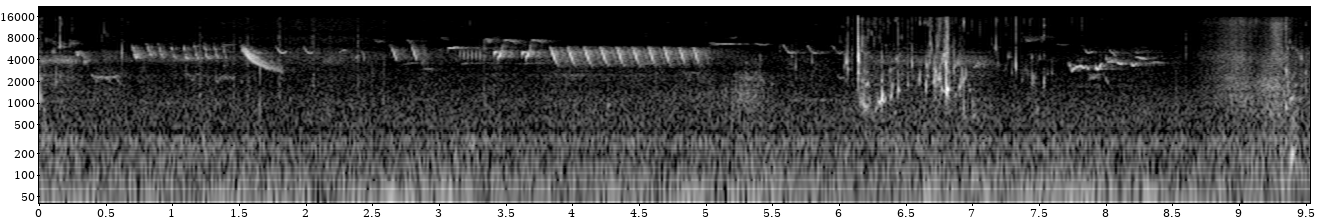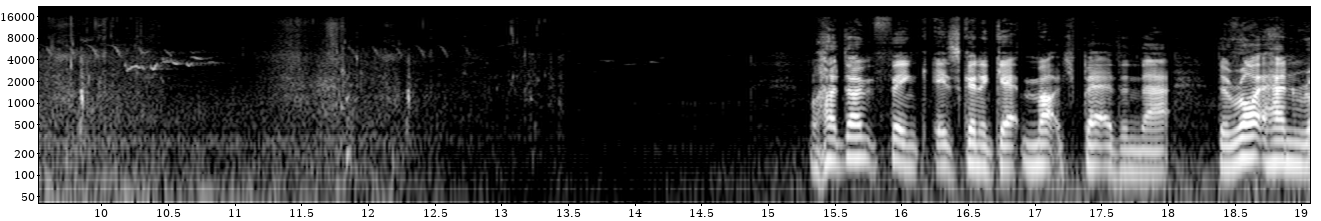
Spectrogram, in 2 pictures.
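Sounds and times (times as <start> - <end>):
water splashing and sloshing: 0.0 - 4.0, 5.0 - 15.3
small birds chirping: 0.0 - 19.0.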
